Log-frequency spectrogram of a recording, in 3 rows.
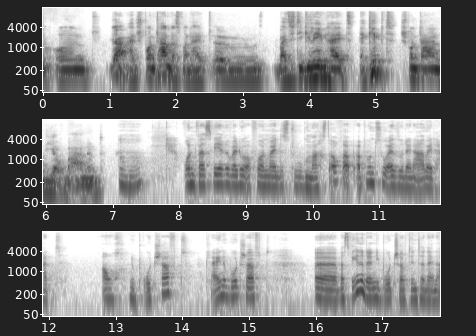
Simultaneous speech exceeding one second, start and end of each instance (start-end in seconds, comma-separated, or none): none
